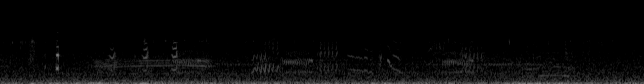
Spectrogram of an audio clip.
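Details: Spring wild turkeys, with courtship on their minds as the season arrives. Soft, rolling, slightly nasal bursts repeat several times over a low, steady outdoor rumble, with faint higher chirps of small birds above.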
